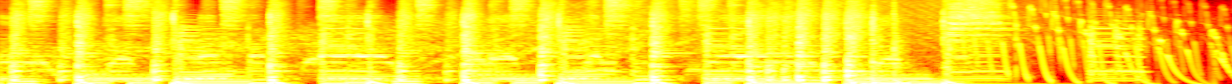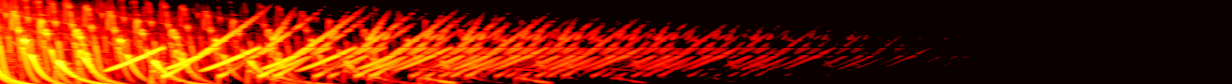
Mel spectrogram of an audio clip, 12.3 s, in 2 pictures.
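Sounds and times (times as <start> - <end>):
dance music with drums: 0.0 - 6.5.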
